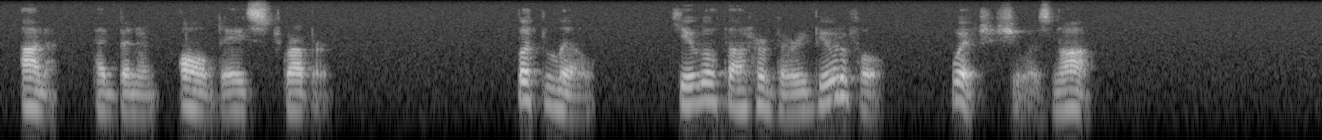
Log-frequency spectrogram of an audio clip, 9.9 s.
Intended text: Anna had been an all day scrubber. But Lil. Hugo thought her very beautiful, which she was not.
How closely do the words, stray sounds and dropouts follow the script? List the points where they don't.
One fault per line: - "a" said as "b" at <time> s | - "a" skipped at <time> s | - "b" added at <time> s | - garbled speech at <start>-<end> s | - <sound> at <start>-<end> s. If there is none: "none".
none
